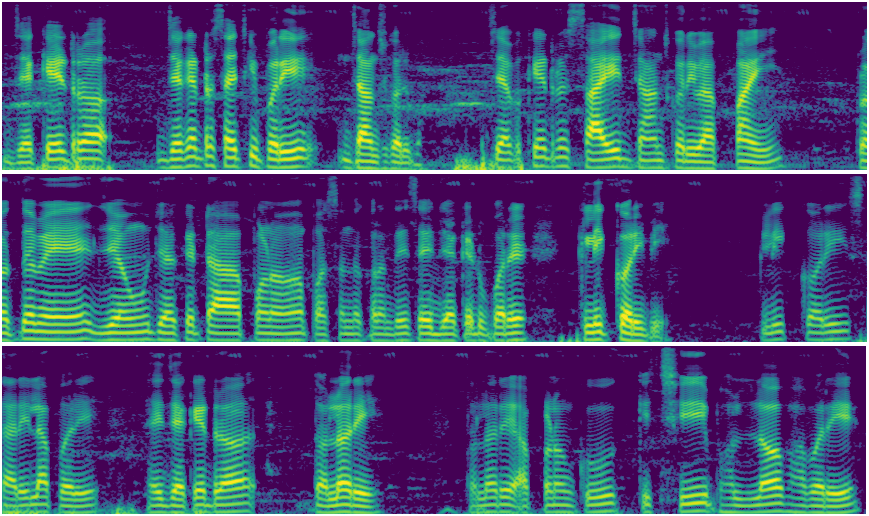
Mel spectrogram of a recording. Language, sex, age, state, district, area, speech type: Odia, male, 18-30, Odisha, Nuapada, rural, spontaneous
